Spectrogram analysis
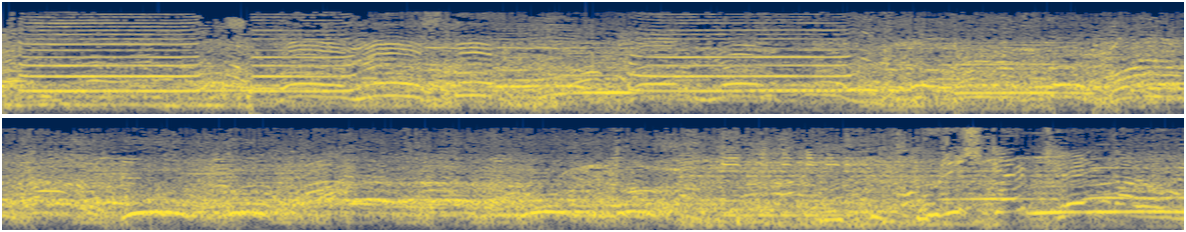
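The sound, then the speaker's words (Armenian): Football fans celebrate in the streets of Yerevan at night, chanting and whistling amid loud, dense crowd noise while car horns blare in long sustained blasts, the whole din continuous and unbroken. “երևանյան մի քանի գիշերներ խլացրեցին երկրպագուների վանկարկումները, սուլոցները, ավտոմեքենաների ազդանշանները”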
